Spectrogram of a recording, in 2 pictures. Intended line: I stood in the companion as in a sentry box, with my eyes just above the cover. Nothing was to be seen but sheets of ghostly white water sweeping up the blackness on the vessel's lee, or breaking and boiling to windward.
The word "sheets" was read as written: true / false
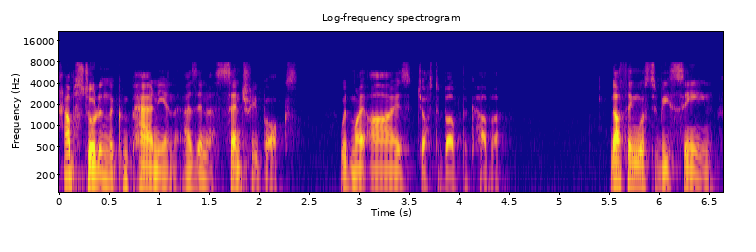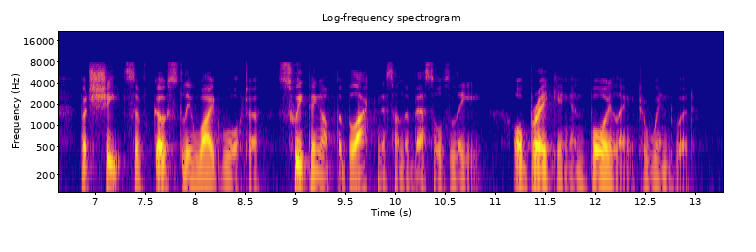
true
